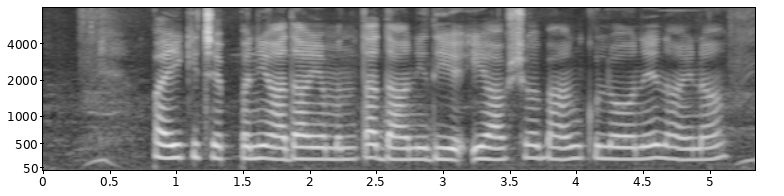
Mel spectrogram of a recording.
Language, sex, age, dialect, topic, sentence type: Telugu, female, 18-24, Southern, banking, statement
